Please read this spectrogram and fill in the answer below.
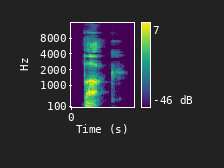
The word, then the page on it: buck: Australian English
